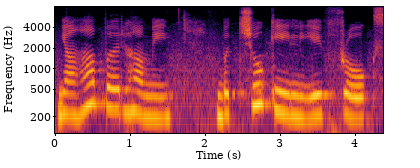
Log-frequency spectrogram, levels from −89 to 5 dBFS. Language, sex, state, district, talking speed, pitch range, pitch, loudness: Hindi, female, Punjab, Fazilka, 110 wpm, 205-240 Hz, 215 Hz, -12 LUFS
